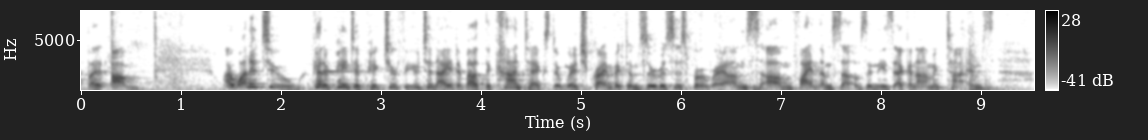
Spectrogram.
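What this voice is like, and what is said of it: Troubled, impaired speaking voice. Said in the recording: “Excuse my voice. I'm having a little problem with that”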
